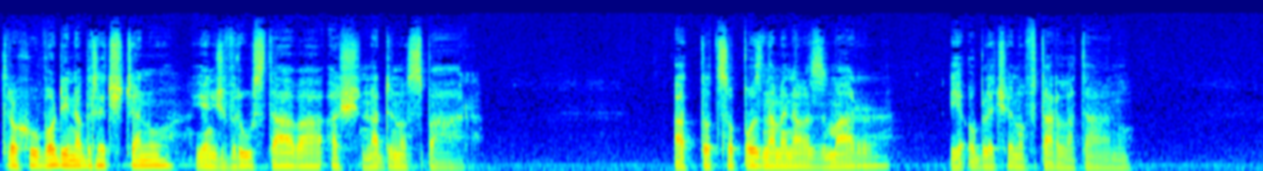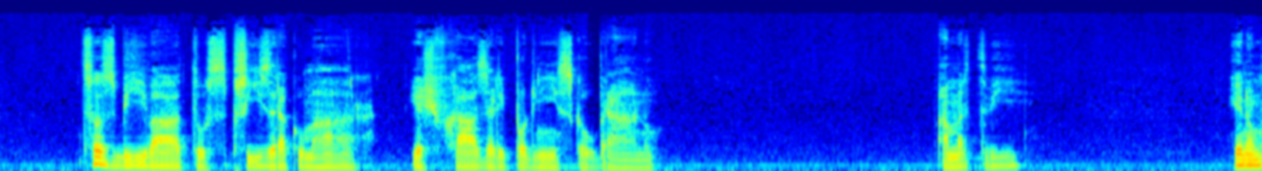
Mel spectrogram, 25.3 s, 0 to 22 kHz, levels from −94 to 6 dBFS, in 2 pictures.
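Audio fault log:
18.51–18.65 s, one channel drops out: for about 0.14 s the level takes a sudden dip of about 6 dB and then snaps straight back, with nothing fading in or out around it. That's the signature of one side of a stereo pair likely vanishing briefly: whatever both channels shared loses half its contribution once they're summed to mono, so it simply drops by roughly 6 dB, and anything carried only on the lost side disappears for that stretch.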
